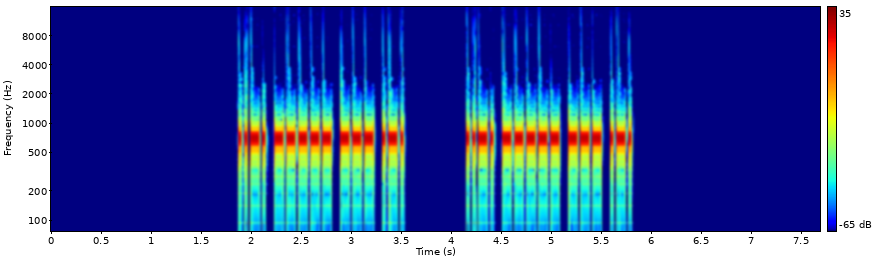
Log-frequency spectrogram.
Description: Morse code, heard as a keyed tone, about 40 wpm, 700 Hz. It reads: F0OR F0OR
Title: DXCC-100 Call Signs - 4 Characters - Repeated 2x - 40wpm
